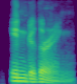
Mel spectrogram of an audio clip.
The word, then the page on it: ingathering: American English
